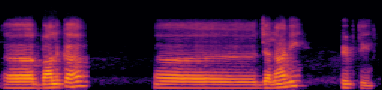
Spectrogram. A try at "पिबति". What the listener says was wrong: Pibati, not pibti, pibati. Pibati.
